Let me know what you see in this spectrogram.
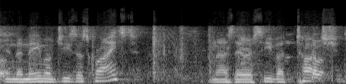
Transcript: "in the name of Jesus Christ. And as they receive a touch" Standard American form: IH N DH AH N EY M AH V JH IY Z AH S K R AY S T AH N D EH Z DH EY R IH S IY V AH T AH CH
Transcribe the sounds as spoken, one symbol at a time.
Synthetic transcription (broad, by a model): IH N DH AH N EY M AH V JH IY Z AH S K R AY S T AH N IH Z DH EY R IH S IY V AH T AH CH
